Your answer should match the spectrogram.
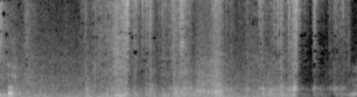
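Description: Rustling and light clinking as a hand and a plastic bag handle a box of thin cut metal parts, with several sharp rattles.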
